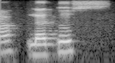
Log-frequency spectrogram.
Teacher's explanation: لتس یہاں پہ ہمس کا فائدہ ہو رہا ہے، ہماری سانس کیری آن رہے گی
